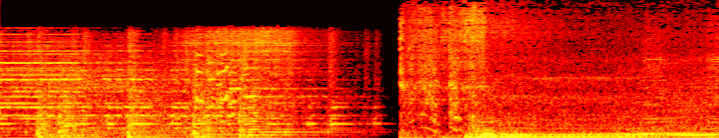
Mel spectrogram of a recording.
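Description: A car engine revs loudly with a droning, rising tone, cuts off abruptly midway, then a rougher, noisier engine roar picks up and keeps running steadily to the end.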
